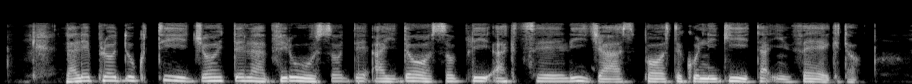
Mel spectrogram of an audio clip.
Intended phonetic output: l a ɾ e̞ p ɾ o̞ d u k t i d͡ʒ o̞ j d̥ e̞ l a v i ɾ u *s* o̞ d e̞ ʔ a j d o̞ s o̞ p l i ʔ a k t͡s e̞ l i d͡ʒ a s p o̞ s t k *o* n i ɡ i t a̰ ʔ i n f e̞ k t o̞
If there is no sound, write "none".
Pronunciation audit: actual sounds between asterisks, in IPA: s, u

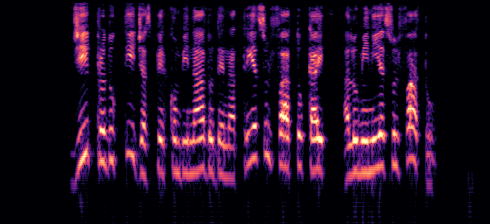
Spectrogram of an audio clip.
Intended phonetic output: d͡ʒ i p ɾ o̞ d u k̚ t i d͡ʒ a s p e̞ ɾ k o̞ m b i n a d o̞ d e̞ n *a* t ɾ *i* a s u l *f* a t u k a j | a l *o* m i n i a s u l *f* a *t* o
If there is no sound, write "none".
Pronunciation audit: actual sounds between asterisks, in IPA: a, i, f, u, f, t

